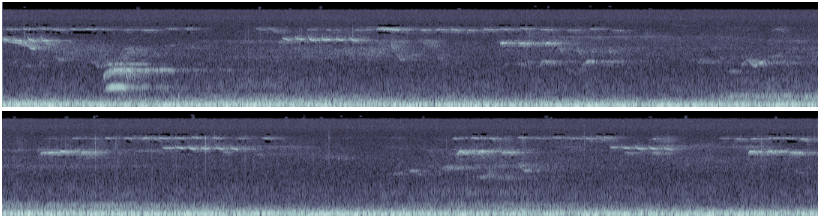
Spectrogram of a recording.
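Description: Birds chirp and twitter throughout a forest setting, with short high calls scattered across the scene over a steady low rumble of ambience; no voices are present.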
